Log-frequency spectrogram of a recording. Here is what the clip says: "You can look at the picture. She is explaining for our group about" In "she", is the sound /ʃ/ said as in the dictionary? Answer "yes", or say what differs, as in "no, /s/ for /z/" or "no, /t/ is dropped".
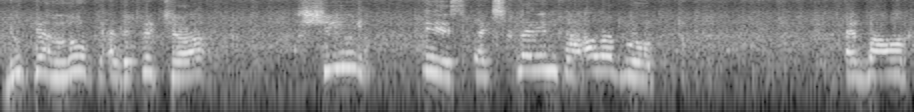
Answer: yes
